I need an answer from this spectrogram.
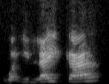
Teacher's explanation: Kecuali ini ada wa ilaika, itu ada sifat lin, lamnya harokat fathah bertemu ya sukun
